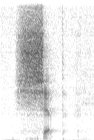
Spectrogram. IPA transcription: ʃɪp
